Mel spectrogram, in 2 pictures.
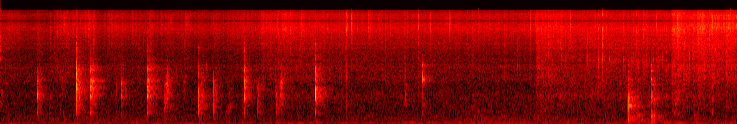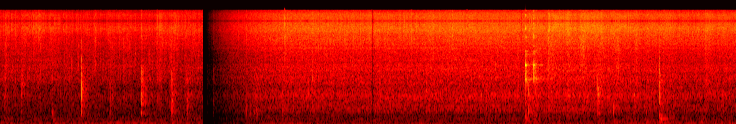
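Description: Onion, garlic and chicken frying in oil in a dark non-stick pan and stirred with a wooden spoon: a steady sizzle broken by sharp clicks, many of them in the first several seconds. The sound cuts out for a moment about two-thirds of the way through, and the sizzle is louder after it.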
